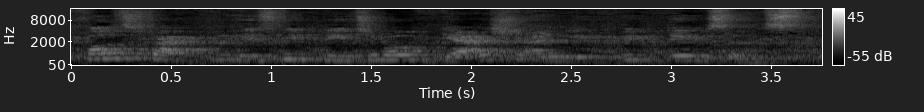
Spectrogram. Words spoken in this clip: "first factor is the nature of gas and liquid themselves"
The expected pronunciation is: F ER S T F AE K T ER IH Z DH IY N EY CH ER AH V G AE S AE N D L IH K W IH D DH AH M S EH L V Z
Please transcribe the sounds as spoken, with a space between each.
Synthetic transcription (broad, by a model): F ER S T F AE K T ER IH Z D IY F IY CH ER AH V G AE SH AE N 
